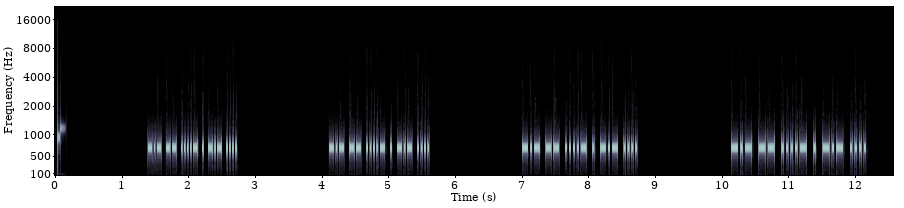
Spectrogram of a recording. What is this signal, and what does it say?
Morse code, heard as a keyed tone, about 43 wpm, 700 Hz. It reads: KM4EKH KM4EKH KM4EKH KM4EKH
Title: Speed Racing - USA Call Signs 35wpm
